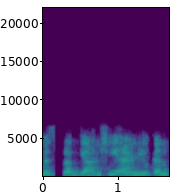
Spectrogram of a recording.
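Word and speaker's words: Pragya: I don't know it's hard for me to pronounce it let's see nick name yeah ma'am my name is pranii and you can call me p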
